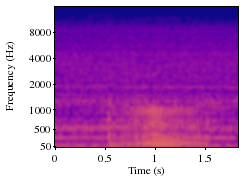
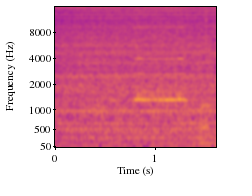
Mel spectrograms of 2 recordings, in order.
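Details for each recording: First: Jeep Grand Cherokee after replacing noisy idler pulley (part 05281301AA) that screeched on cold starts, battery reconnected and restarted: steady even engine hum, no squeal, chirp or rattle from the belt. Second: Jeep Grand Cherokee on a cold morning after remote start: harsh, hissing screech over the cold idling engine from one worn idler pulley bearing (part 05281301AA); fix is replacing the pulley.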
